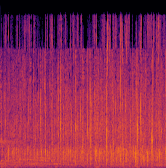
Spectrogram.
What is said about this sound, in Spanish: Miguel Brás, fuerte el aplauso para este genio.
